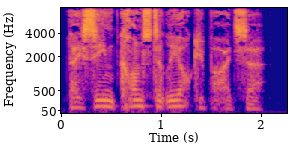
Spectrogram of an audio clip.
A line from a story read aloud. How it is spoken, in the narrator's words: Beltane whispered back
